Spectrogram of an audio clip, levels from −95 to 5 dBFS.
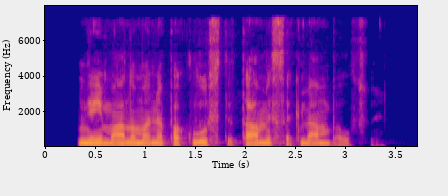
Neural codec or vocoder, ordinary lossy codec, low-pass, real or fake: none; MP3, 64 kbps; 7.2 kHz; real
